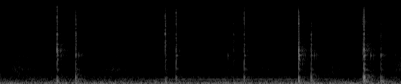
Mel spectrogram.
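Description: Long nails fitted with plastic clips tap a tall, hollow, clear printed plastic tumbler. The sharp, dry clicks come in loose pairs at an irregular pace and die away almost instantly, over a steady low hum.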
